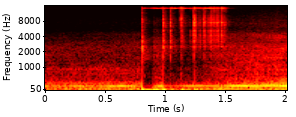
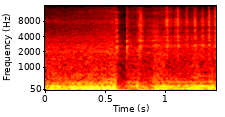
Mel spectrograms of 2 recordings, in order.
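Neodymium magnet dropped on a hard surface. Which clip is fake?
The second.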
